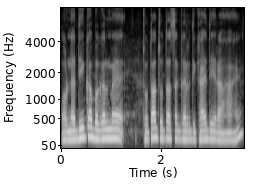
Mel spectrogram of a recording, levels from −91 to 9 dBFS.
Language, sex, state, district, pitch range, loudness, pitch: Hindi, male, Arunachal Pradesh, Papum Pare, 130-145 Hz, -15 LUFS, 135 Hz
